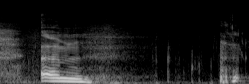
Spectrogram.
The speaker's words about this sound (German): Entschuldigung, ich muss aufstoßen. Gesundheit.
